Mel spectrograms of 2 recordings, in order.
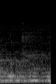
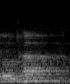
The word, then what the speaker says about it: Buddha: That when Buddha, he was you all pronounce Buddha's name? You can all pronounce it as Buddha. Or some people say in the United States Buddha.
